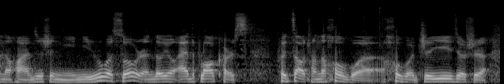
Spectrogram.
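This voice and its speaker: A man's voice with noticeable background noise. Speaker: podcast co-host. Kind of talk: casual chat.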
